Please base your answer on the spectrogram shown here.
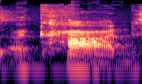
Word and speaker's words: Akkad: of the city of it's spelled Aad here, but uh more commonly known I think as Akad.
